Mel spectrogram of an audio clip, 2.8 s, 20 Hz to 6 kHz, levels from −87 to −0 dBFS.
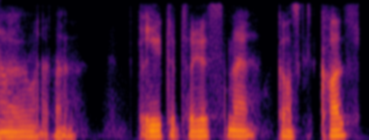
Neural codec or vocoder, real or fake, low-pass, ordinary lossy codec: codec, 16 kHz, 1 kbps, FreqCodec, larger model; fake; 5.4 kHz; none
